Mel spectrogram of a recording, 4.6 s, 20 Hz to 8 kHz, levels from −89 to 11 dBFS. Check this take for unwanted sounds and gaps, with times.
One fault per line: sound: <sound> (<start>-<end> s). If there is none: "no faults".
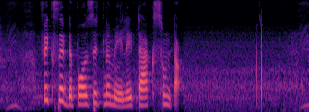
sound: throat clearing (3.8-4.0 s)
